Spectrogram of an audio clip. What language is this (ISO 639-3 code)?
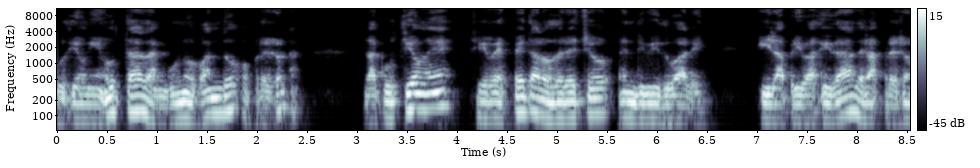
ext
